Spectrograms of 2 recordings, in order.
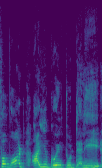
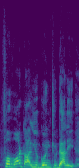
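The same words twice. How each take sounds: First: Very slow and a bit softer; stretched out; slower, softer repeat. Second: Slow, clear English; teacher modelling the sentence; spaced-out words; slow model sentence. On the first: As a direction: drill it for the class. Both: Shown as a demonstration. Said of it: "तुम किस लिए दिल्ली जा रहे हो".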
